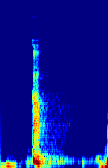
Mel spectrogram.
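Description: A man says a single short word, preceded by a low puff of breath on the microphone.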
